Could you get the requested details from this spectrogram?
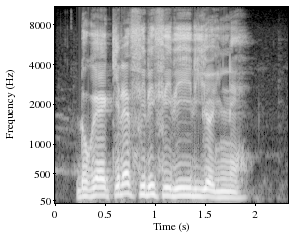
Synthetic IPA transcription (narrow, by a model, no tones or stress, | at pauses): dokɛkiɾɛfiɾifiɾiːɾjɔinɛ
